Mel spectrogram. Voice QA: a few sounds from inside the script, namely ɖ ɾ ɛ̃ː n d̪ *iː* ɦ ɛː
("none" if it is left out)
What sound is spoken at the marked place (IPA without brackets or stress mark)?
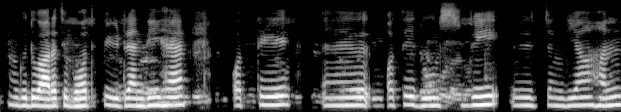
iː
